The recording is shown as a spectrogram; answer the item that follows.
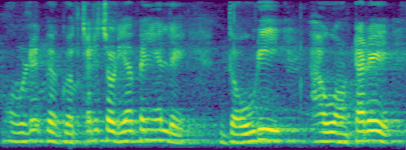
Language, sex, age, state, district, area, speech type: Odia, male, 60+, Odisha, Nayagarh, rural, spontaneous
